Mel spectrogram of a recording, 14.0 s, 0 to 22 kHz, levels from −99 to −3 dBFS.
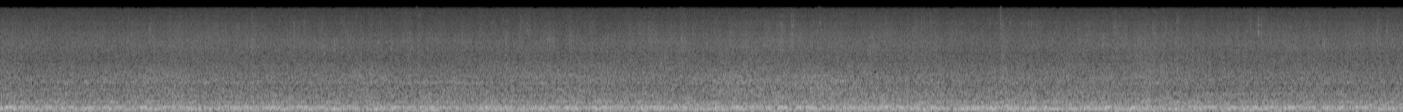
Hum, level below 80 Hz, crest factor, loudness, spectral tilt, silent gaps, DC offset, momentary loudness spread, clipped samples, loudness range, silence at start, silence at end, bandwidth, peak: none; -48 dBFS; 14 dB; -36 LUFS; -4.5 dB/octave; none; under 0.1%; 1 LU; under 0.1%; 1 LU; 0 s; 0 s; 16 kHz; -22 dBFS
